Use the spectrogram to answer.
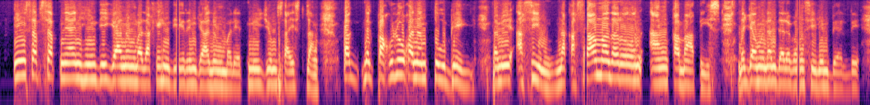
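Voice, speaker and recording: Her fairly low pitch and dark, mellow tone carry lively intonation at a moderate pace, with very even loudness and a dry, close sound with no echo. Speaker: radio market-price reporter. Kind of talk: live radio segment banter.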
